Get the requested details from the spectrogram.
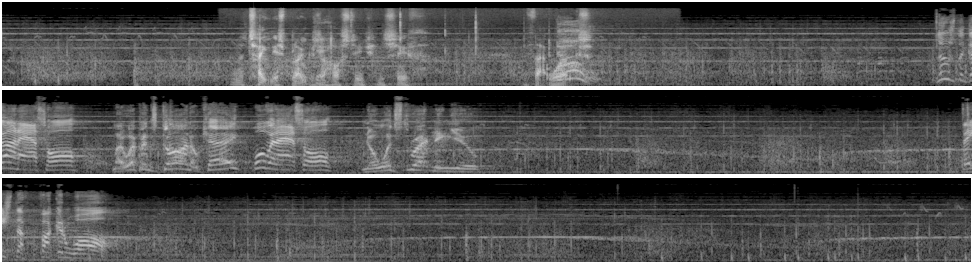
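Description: Footsteps tread on pavement.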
